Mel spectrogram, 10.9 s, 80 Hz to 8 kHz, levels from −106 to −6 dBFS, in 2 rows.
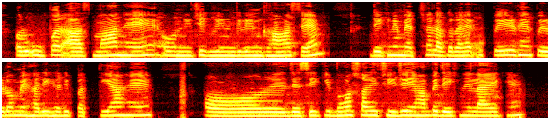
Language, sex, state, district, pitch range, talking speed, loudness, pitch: Hindi, female, Jharkhand, Jamtara, 210-225 Hz, 190 wpm, -16 LUFS, 215 Hz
